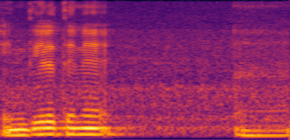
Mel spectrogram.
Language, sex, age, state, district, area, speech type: Malayalam, male, 30-45, Kerala, Palakkad, urban, spontaneous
